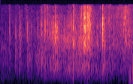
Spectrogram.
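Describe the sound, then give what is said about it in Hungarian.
Soft rustling and crinkling of paper pages being turned, a few quick flicks running together over a couple of seconds, with no voices. “lapozunk.”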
